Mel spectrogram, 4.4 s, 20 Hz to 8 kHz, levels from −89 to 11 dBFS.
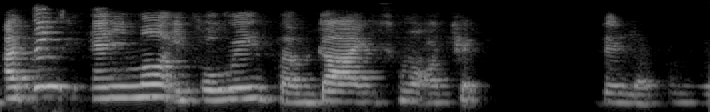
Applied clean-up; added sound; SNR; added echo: neural mask model Resemble Enhance denoiser.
